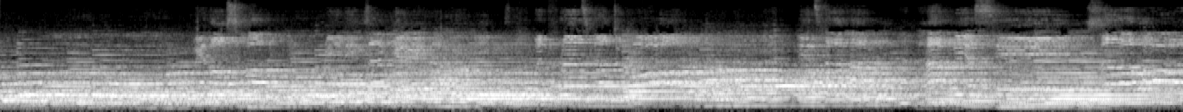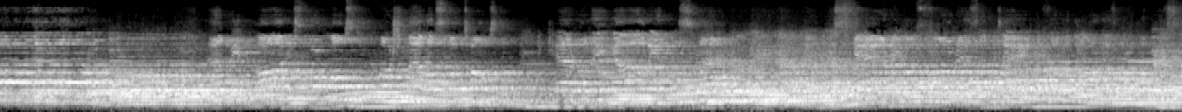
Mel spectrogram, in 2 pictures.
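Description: Large mixed choir of men's and women's voices singing together in a church, the phrases held and moving, with brief breaths between phrases about a third and two-thirds of the way through.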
